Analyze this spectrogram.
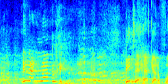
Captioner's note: audience Laughing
